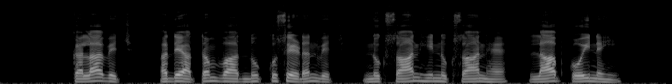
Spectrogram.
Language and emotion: Punjabi, neutral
